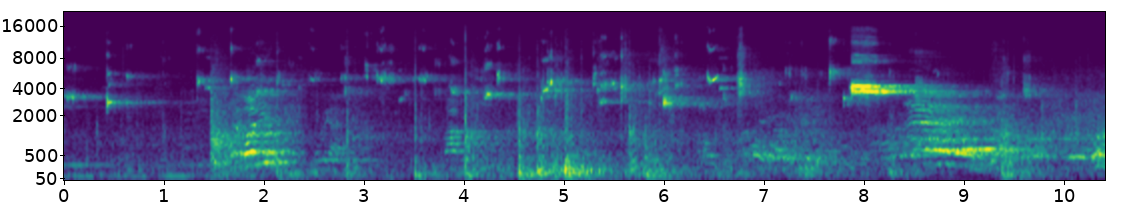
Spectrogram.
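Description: Sounds of a basketball game in a gym hall: sneakers squeak in short high chirps on the hardwood court, the ball bounces, and players shout, loudest near the end.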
